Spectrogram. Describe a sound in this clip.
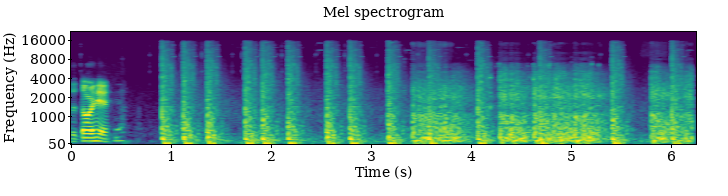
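A rifle fires in rapid bursts of gunshots.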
